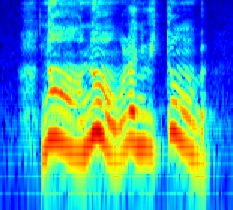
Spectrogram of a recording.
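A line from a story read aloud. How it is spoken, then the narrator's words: Exclaiming. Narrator (French): s'écria Chanteau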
